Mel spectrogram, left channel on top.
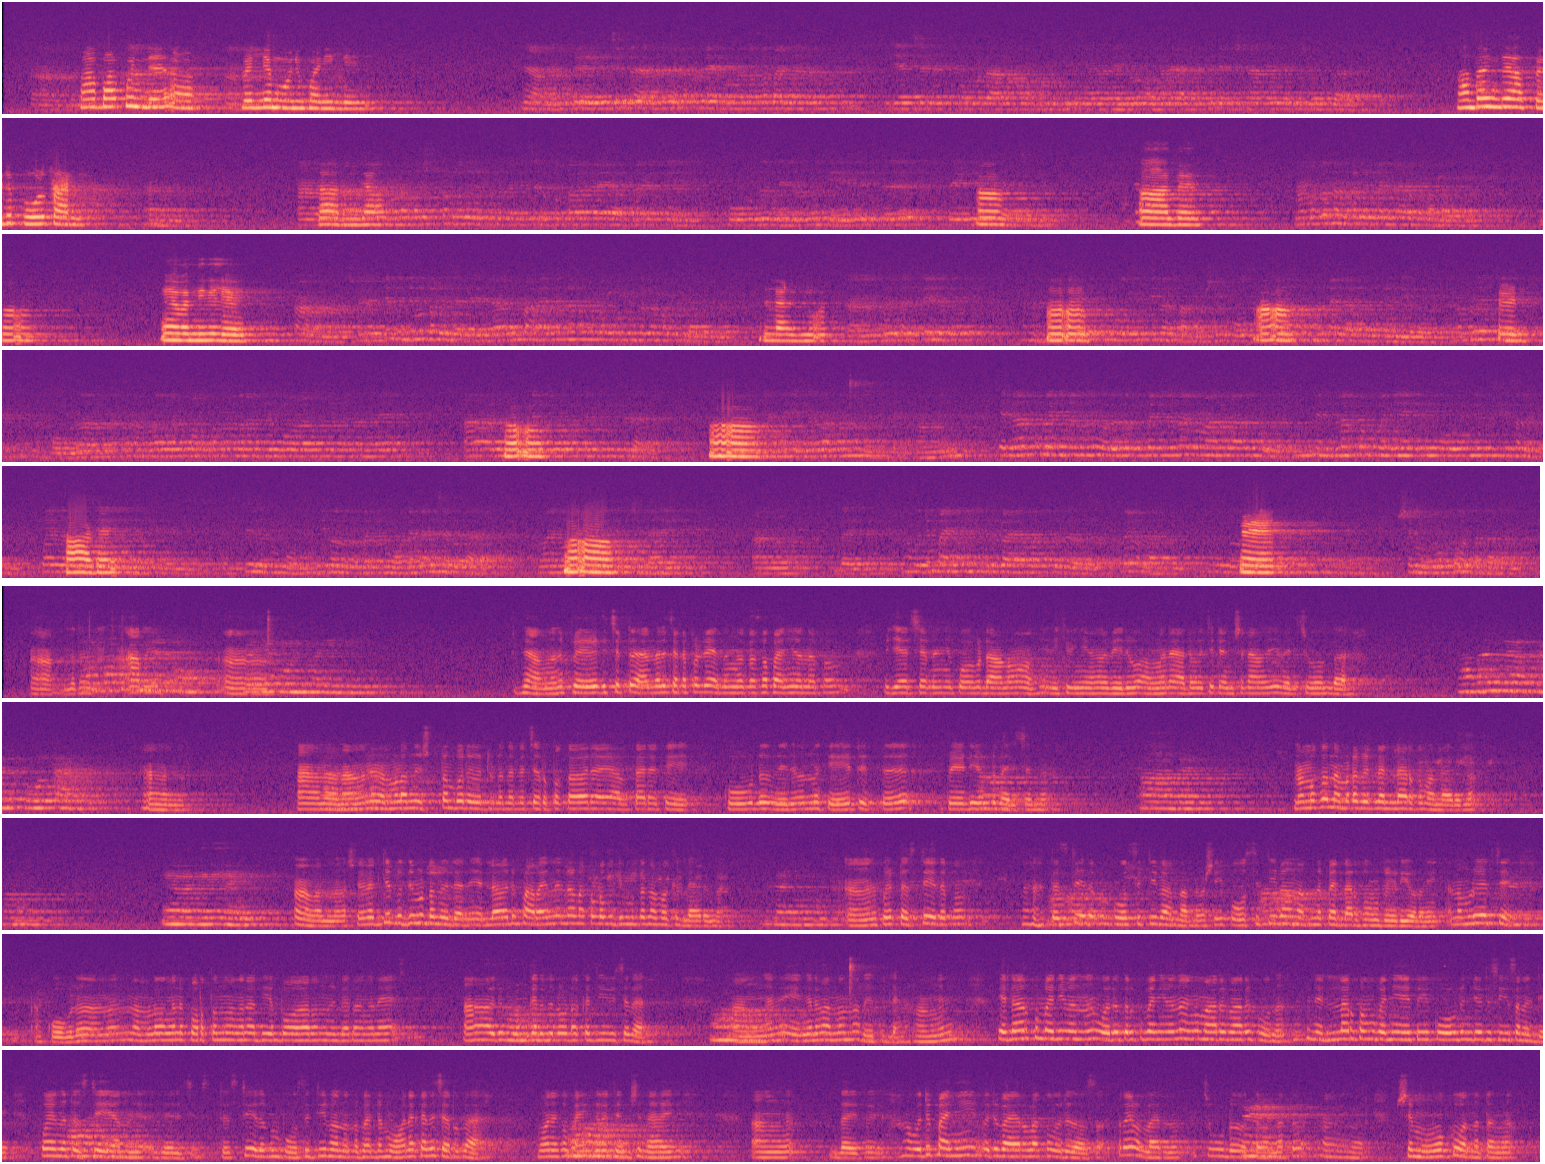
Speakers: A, on the right; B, on the left.
A: ആഹ് എന്നിട്ട്
B: ആ. ബാപ്പുന്റെ
A: അറിയാം
B: ആ
A: ആഹ്
B: വല്യമോനും പനി ഇല്ലേനി.
A: പിന്നെ അങ്ങനെ പേടിച്ചിട്ട് അന്ന ചിലപ്പോഴേ നിങ്ങൾക്കൊക്കെ പനി വന്നപ്പം വിചാരിച്ച ഇനി കോവിഡ് ആണോ എനിക്ക് ഇനി അങ്ങനെ വരു അങ്ങനെ ആലോചിച്ച് ടെൻഷൻ ആ മരിച്ചോണതാ
B: അതാ എന്റെ ഹസ്ബന്റ് ഇപ്പലും പറയി
A: ആഹ ആ
B: അറിയില്ല
A: അങ്ങനെ നമ്മളന്ന് ഇഷ്ടം പോലെ കേട്ടിട്ടുണ്ട് നല്ല ചെറുപ്പക്കാര അയ ആൾക്കാരൊക്കെ കോവിഡ് വരുമെന്ന് കേ ട്ട്പേടി കൊണ്ട്
B: ആഹ്
A: മരിച്ചെന്ന്
B: ആ അതെ
A: നമുക്ക് നമ്മുടെ എല്ലാവർക്കും വന്നായിരുന്നു -
B: ആ ഏ വന്നിനില്ലേ?
A: ആ വന്നാ പക്ഷ വലിയ ബദ്ധമുട്ടൊന്നും ഇായിരുന്നു എല്ലാവരും പറയുന്നതിന്റെടക്കുള്ള ബുദ്ധിമുട്ട് നമുക്കല്ലായിരുന്നു.
B: അ <unintelligible>
A: ്ങ്ങന പോയി ടെസ്റ്റ് ചെയ്തപ്പം
B: ആ
A: ടെസ്റ്റ്
B: ആ
A: ചെയ്തപ്പോം പോസിറ്റീവ് ആന്ന് പറഞ്ഞു പക്ഷെ ഈ പോസിറ്റീവന്ന്ഞ്ഞ
B: ആ ആ
A: അന്നിപ്പ എല്ലാർക്കും പേടി തുടങ്ങി നമ്മള് വിചാരിച്ചേ
B: പേടി
A: ആ കോവിഡ് നമ്മ നമ്മള് അങ്ങനെ പുറത്തൊന്നും അങ്ങനെ അധികം പോകാറൊന്നും ഇല്ലാ അതങ്ങനെ ആഹ് ഒരു
B: ആ
A: മുൻകരുതലൂടൊക്കെ
B: ആ
A: ജീവിച്ചത്
B: ആ ആ
A: അങ്ങനെ എങ്ങനെ വന്നന്ന റിയത്തില്ല അങ്ങനെ എല്ലാർക്കും പനി വന്ന് ഓരോത്തർക്കും പനി വന്ന് അങ്ങ് മാറി മാറി പോകുന്നു പിന്നെ എല്ലാർക്കും പ്പം പനിയായപ്പോ ഈ കോവിഡിന്റെ ഒരു സീസണല്ലേ പോയി ഒന്ന്
B: ആ
A: ടെസ്റ്റ്
B: അതെ
A: ചെയ്യാന്ന് വിചാരിച്ചു ടെസ്റ്റ് ചെയ്തപ്പം പോസിറ്റീവന്നർഞ്ഞപ്പം എന്റെ മോനൊക്കന്ന് ചെറുതാ മോനൊക്കെ
B: ആ
A: ഭയങ്കര
B: ആ
A: ടെൻഷനായി അങ്ങ് ഇതായിപ്പോയി ഹാ ഒരു പനി ഒരു വയറിളൊക്ക ഒരു ദിവസം അത്രയും ഉള്ളായിരുന്നു ചൂട് ഒക്കെ
B: ഏ ഏ
A: വന്നിട്ട് മാങ്ങി മാറി പക്ഷെ മോക്ക് വന്നിട്ടങ്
